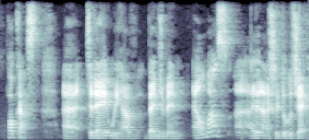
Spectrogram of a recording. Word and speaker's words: Elbaz: Today we have Benjamin Elbaz. I didn't actually double check if that's the correct pronunciation.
